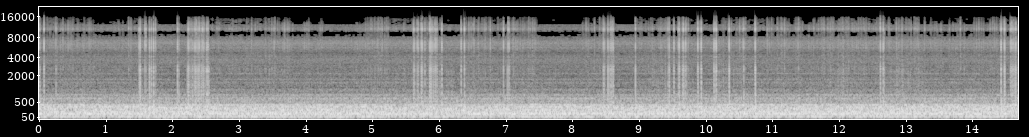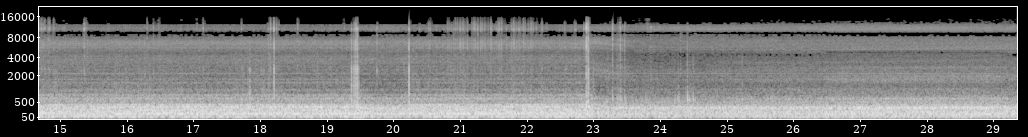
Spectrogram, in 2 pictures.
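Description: Loud, steady low rumble of a moving vehicle heard from inside, with light clicks scattered through it. The higher hiss drops away about 23 seconds in.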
